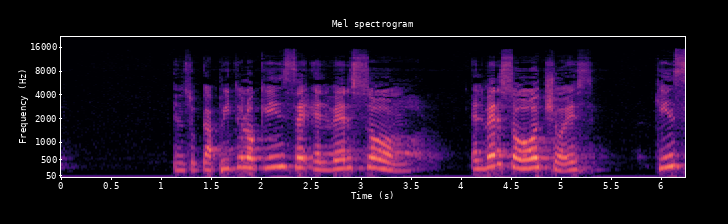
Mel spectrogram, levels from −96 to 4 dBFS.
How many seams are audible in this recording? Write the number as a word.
zero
